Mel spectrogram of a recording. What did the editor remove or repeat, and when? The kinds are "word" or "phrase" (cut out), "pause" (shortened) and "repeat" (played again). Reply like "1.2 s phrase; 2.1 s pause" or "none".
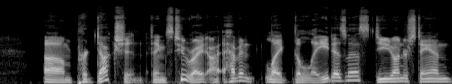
1.5 s word; 2.9 s phrase; 3.5 s phrase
